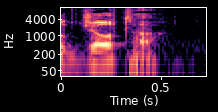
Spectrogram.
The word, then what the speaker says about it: Jota: Is that not Diego, how the J is pronounced? – Not for him. It's Diego Jota.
